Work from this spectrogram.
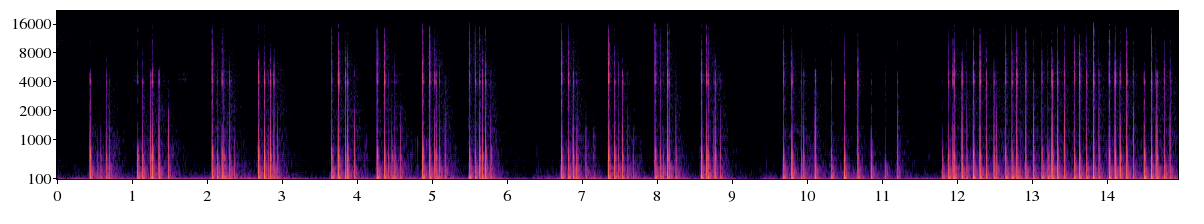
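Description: Long nails tap the surface of a large, flat, solid bamboo cutting board, making quick, dry clicking taps with a low woody thump. The taps come in short rapid bursts separated by pauses, then build into a dense, continuous flurry of tapping toward the end.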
